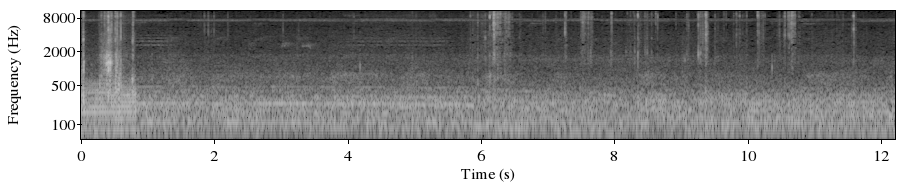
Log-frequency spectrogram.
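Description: Hands handling a freshly caught grouper and a small minnow lure with treble hooks: scattered short clicks, scrapes and rattles, the loudest about half a second in, over a steady low background noise.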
